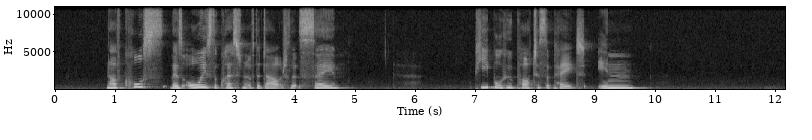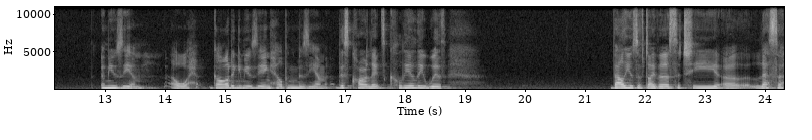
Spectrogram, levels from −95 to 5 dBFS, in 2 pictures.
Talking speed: 85 wpm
